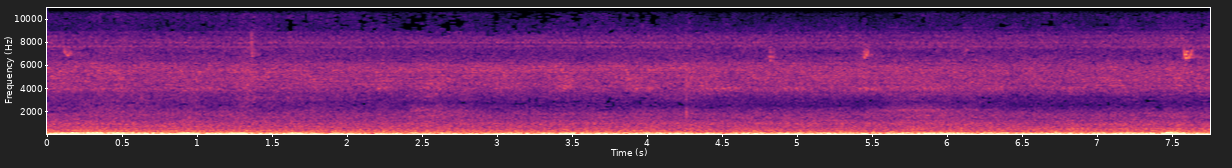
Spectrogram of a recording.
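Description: Outdoor ambience: a steady low rumble of wind on the microphone, with a faint high background hiss.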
